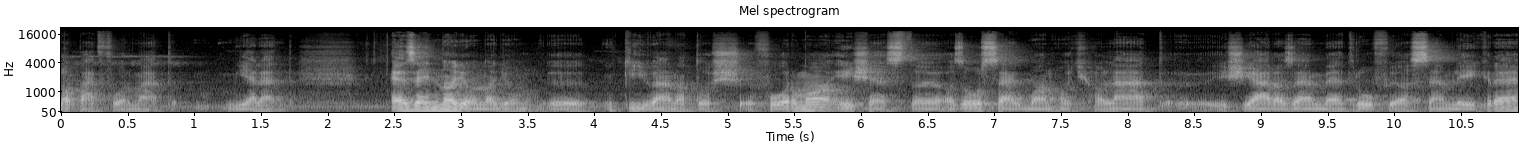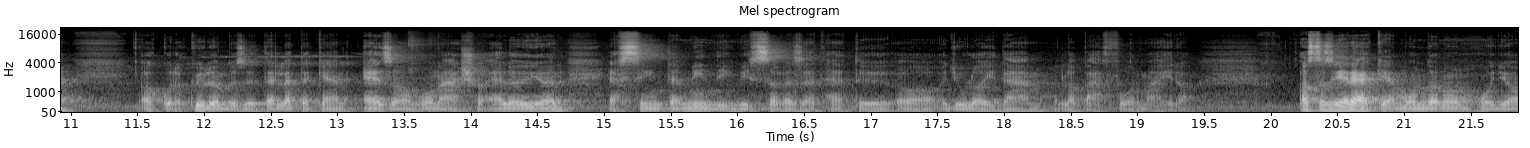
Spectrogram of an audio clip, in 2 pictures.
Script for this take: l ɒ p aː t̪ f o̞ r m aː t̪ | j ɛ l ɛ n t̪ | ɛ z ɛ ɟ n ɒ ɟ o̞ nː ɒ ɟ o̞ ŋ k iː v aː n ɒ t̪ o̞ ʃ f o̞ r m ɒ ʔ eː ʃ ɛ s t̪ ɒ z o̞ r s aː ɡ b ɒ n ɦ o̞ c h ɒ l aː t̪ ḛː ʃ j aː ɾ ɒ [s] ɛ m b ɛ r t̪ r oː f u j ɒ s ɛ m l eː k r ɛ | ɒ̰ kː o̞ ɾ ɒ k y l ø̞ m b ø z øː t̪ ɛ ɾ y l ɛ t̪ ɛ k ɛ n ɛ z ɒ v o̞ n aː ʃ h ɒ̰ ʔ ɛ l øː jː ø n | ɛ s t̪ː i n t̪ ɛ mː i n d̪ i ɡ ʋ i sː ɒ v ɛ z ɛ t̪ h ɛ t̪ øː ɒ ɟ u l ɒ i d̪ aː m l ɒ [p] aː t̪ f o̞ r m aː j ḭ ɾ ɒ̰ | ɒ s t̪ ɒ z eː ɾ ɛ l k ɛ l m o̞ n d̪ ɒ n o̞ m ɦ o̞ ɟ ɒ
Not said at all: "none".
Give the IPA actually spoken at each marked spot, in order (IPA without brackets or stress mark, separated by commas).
z, p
